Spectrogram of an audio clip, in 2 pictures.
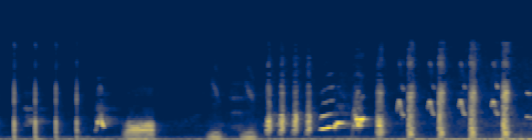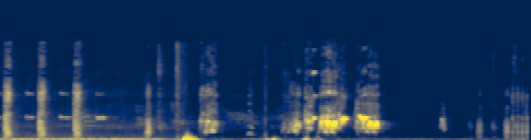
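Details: Duetting male and female black-winged starlings: dense sharp clicks and short whistles, with a low hum and a brief thud mid-way, then a few scratchy high notes.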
